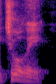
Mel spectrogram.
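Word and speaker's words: Thule: not THU it's written tul uh THU but pronounced Tulie used to be Tulie before there was space force I think I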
